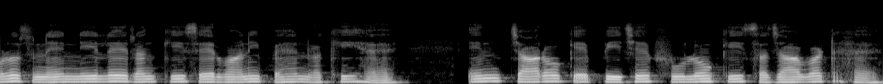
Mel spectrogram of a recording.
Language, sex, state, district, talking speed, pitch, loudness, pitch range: Hindi, male, Chhattisgarh, Korba, 115 wpm, 125 Hz, -16 LUFS, 115-130 Hz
